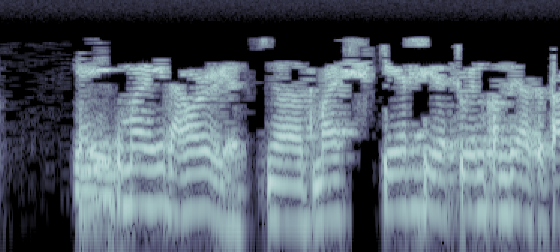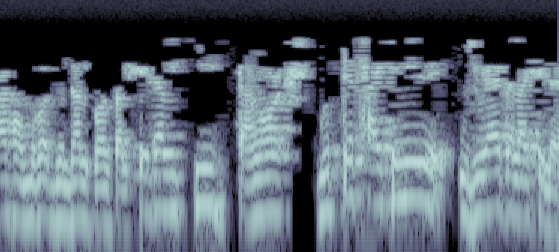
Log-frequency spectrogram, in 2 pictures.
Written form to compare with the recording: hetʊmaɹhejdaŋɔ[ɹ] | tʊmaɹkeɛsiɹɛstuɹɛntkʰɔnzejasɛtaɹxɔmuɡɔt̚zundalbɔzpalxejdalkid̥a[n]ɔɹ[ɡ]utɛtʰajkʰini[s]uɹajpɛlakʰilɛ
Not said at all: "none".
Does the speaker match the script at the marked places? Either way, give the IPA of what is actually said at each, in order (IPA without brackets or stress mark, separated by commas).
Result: ɹ, ŋ, ɡ, z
